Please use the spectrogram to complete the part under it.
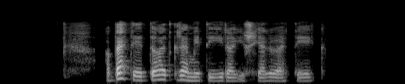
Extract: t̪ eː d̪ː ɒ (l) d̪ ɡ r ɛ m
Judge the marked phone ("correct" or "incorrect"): correct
